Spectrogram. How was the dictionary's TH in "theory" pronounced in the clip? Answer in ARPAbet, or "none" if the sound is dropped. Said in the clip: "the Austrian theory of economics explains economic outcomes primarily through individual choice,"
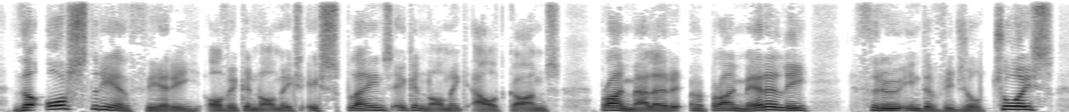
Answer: TH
